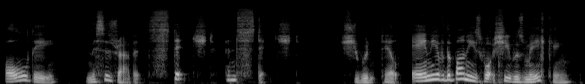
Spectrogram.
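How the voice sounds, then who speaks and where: A children's story reader and host, narrating a picture book in a gentle, deliberate and expressive way. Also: mid-range voice, slightly rough, no room sound, studio quality.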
